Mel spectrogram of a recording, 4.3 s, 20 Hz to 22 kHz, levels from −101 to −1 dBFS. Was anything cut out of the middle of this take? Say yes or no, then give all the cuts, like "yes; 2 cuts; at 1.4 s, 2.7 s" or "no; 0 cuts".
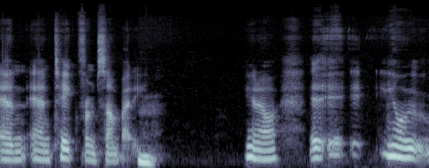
no; 0 cuts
